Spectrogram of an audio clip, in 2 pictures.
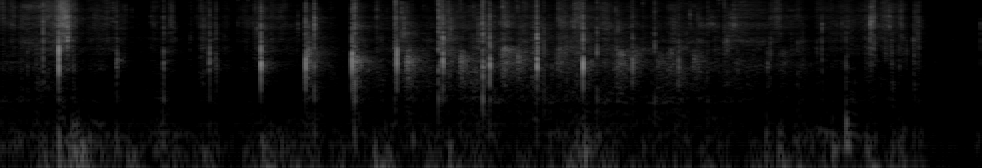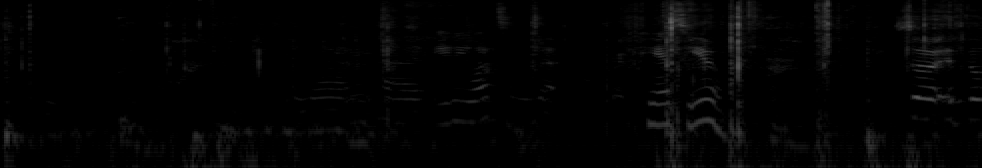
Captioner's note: applause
